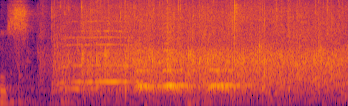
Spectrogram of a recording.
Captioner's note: audience applauding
